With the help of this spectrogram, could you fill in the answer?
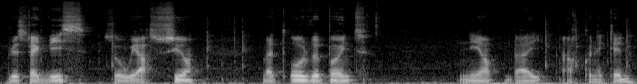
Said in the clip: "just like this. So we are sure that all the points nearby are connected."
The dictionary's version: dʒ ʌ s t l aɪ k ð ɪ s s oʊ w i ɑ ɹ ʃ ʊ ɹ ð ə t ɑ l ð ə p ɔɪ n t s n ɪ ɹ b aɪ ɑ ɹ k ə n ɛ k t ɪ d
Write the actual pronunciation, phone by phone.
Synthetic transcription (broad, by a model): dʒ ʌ s t l aɪ k ð ɪ s s oʊ w i ɑ ɹ s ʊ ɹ ð ə t ɑ l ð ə p ɔɪ n t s n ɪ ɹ b aɪ ɑ ɹ k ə n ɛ k t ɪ d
